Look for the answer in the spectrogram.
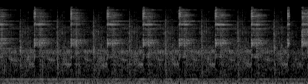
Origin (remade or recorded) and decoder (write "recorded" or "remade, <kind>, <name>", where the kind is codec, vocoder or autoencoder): recorded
